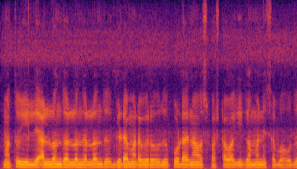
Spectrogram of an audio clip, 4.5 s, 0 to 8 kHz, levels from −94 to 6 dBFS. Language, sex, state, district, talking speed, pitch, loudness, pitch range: Kannada, male, Karnataka, Koppal, 145 wpm, 115 Hz, -16 LUFS, 115-120 Hz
